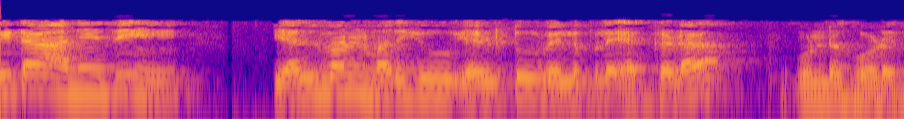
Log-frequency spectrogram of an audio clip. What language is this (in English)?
Telugu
